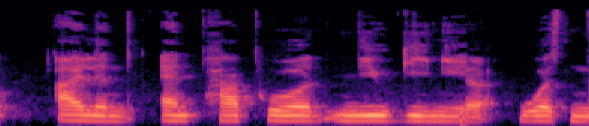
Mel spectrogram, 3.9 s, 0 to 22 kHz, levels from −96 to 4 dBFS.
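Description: At 1.43 to 1.48 s and again at 3.07 to 3.13 s, lost LE Audio frames leave about 45 ms gaps, which fits six 7.5 ms frames. The decoder fills each gap by repeating the last spectrum with scrambled phase, so the speech blurs into a brief noisy smear rather than dropping to silence or clicking like a plain dropout. The light lossy compression stays in the background.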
